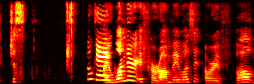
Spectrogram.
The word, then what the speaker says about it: Harambe: that our reality's anchor creatures was the ape hamurabi is that how you say it is that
